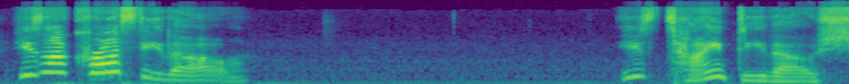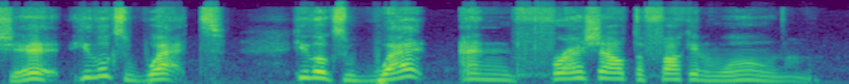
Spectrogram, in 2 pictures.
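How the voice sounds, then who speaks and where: Excitable, profane high-voiced woman. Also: moderate pace, dry recording. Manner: excitable and profane, laughs often. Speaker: livestream host. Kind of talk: casual livestream chat.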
